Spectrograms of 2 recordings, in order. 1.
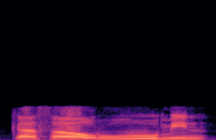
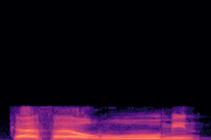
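الـr ثقيلة والـw ممدودة. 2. الـr ثقيلة والـw ممدودة.

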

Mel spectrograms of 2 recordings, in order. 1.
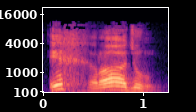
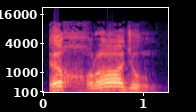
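صوت الخاء خفيف ورفيع. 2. صوت الخاء ثقيل ومليء. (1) "او بعض الناس يقراها اخراجهم" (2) "قرأ في هذه الكلمة بتفخيم الخاء"

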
